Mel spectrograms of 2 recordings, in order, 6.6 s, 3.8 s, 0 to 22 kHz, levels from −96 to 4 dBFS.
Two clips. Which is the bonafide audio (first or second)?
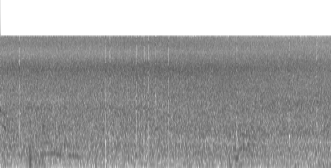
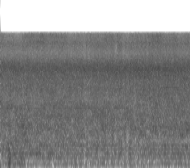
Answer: first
